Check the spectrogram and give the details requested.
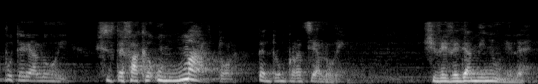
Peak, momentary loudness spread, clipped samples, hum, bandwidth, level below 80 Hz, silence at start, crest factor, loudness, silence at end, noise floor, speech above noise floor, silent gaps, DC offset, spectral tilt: -4 dBFS; 19 LU; under 0.1%; none; 7.8 kHz; -60 dBFS; 0 s; 18 dB; -21 LUFS; 0 s; -48 dBFS; 28 dB; none; under 0.1%; -7.5 dB/octave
